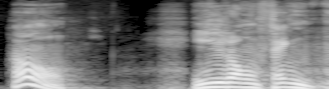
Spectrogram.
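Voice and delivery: high, annoying mimicry; half-managed high nasal impersonation; attempted nasally voice. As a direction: try on someone's irritating nasal voice. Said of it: "oh, I can't do his voice".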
